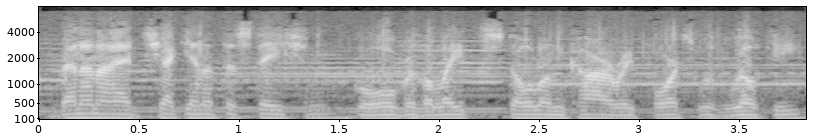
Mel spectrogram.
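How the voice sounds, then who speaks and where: An American actor playing a terse, weary police sergeant in a deadpan, clipped manner, in the style of a 1950s radio crime drama. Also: male voice, fairly low pitch, fast, over music, natural voice. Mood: matter-of-fact. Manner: deadpan, matter-of-fact. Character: terse, weary male police detective sergeant narrating his case. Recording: muffled, noisy old radio recording.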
